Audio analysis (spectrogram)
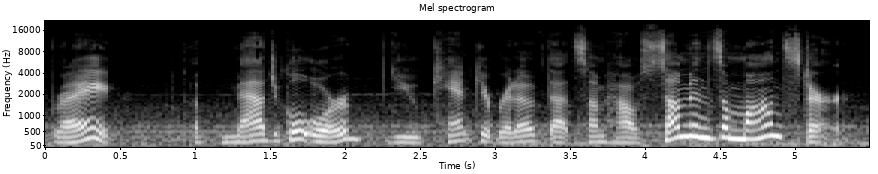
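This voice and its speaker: An actress voicing a sharp young woman who doubts every word she hears, teasing and dry in an audio drama. Soft music sits under her lines. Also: mid-range voice, very animated, measured pace. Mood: skeptical. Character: skeptical, teasing young woman, a colleague and partner.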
